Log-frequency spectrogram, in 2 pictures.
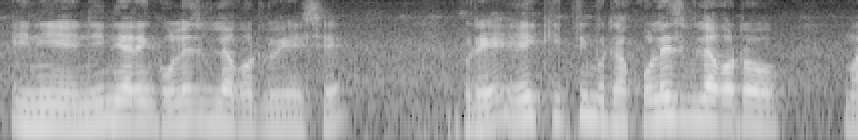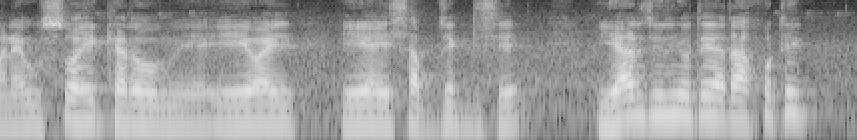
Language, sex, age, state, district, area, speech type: Assamese, male, 60+, Assam, Goalpara, urban, spontaneous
